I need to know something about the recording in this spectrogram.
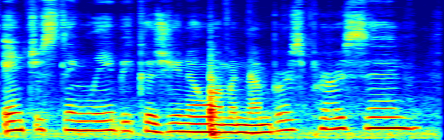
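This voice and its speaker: Speaking in a mid-range voice over a noisy background, a tarot reader offers a solo reading directly to the viewer, unhurriedly thinking aloud with each card drawn.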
